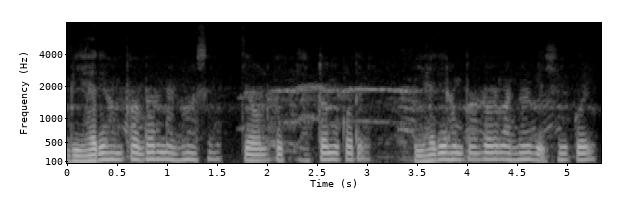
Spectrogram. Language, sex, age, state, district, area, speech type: Assamese, male, 60+, Assam, Udalguri, rural, spontaneous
